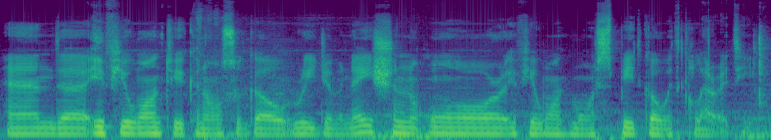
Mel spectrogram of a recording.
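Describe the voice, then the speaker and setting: A man with a fairly low voice and a creaky, fry-laden edge gives an off-the-cuff gaming guide. He rambles through options and doubles back on words as he searches, with light music playing behind him. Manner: rambling, repeats words and phrases while searching. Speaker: video game build guide creator. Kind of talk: casual, unscripted game build walkthrough commentary. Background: background music.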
